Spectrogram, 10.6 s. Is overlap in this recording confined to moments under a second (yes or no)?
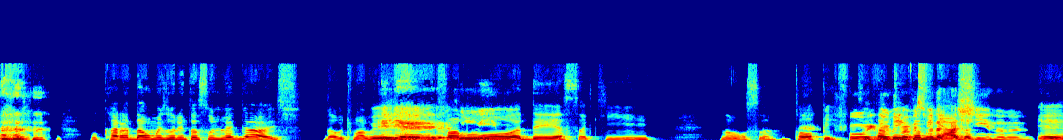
no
